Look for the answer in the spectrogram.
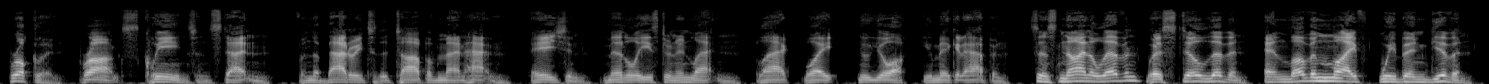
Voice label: CHARACTER NEW YORK TOUGH GUY

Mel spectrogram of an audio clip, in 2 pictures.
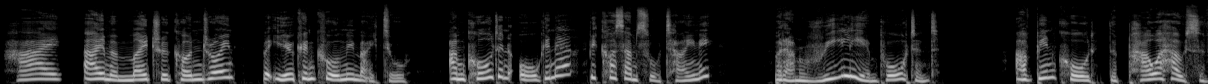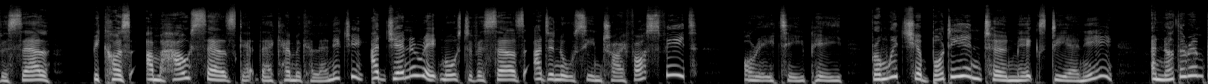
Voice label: Northern Medical E Learning

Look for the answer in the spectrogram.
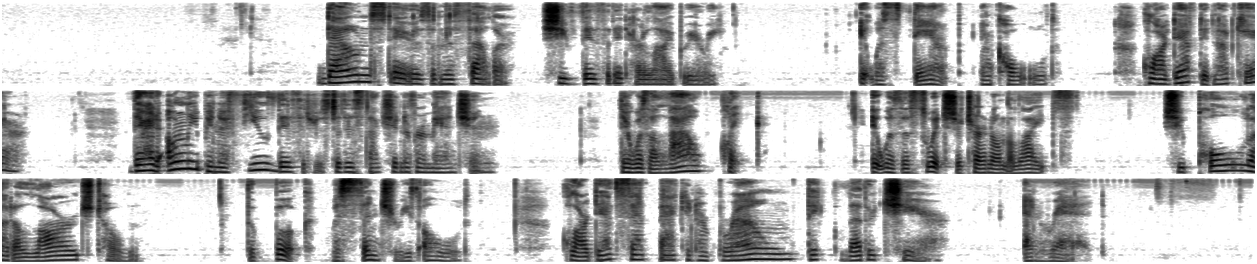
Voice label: Spooky Night Audiobook; The Legend of Clardeth

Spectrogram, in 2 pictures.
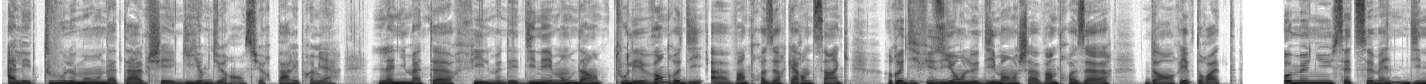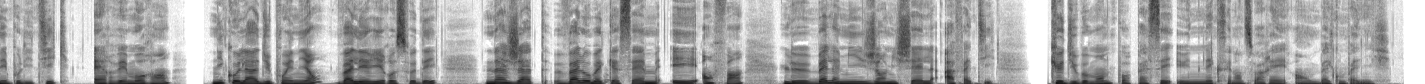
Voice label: European French Voice Talent F

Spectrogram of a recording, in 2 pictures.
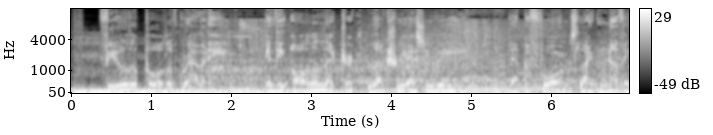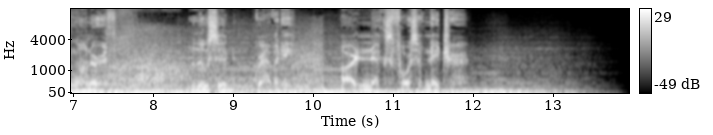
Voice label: automotive edgy laid back elegant sexy; Lucid

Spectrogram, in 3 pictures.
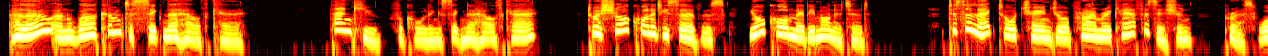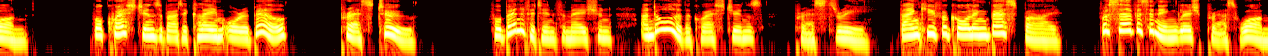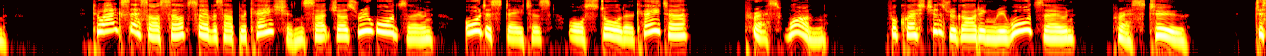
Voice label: Telephone

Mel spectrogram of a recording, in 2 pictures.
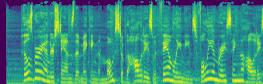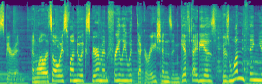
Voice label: commercial reel

